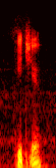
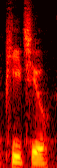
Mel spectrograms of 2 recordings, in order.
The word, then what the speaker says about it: Pichu: Pichu. – Excuse me, Pichu. That extra syllable screwing me up.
